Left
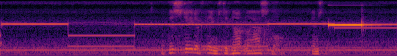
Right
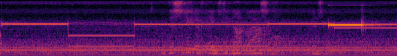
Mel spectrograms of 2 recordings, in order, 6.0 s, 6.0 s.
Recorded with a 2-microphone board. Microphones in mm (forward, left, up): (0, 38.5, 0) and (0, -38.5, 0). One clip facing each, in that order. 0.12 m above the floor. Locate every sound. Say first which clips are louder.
2.4 s a man speaking: left 2 dB; 65° left (ahead or behind), 3.5 m
4.9 s an alarm: even; 15° right (ahead or behind), 3.5 m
